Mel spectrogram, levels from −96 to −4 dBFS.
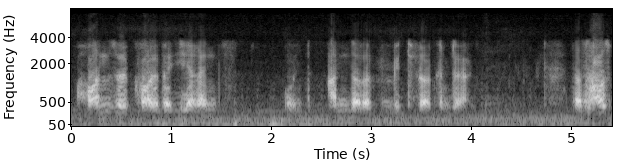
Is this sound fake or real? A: fake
